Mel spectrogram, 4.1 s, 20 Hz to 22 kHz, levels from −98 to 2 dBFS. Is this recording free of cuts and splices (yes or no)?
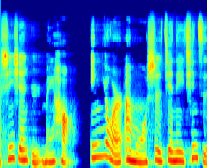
no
